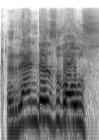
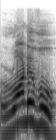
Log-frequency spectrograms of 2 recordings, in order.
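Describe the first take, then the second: First: A z sound is pronounced in the middle. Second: No z sound is pronounced in the middle. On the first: The speaker calls it wrong. "ਇਹਦੇ ਵਿੱਚ ਆਪਾਂ ਜ਼ੈਡ ਨਹੀਂ ਬੋਲਦੇ, ਤਾਂ ਤੁਸੀਂ ਇਹ ਨਹੀਂ ਕਹਿਣਾ" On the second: The speaker calls it right. "ਇਹਦੇ ਵਿੱਚ ਆਪਾਂ ਜ਼ੈਡ ਨਹੀਂ ਬੋਲਦੇ"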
